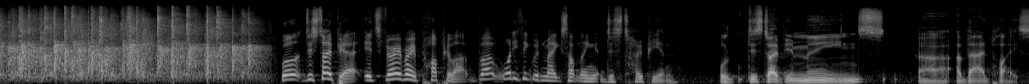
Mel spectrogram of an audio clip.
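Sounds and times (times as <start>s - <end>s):
applause: 0.0s - 2.8s
speech: 2.8s - 10.2s.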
